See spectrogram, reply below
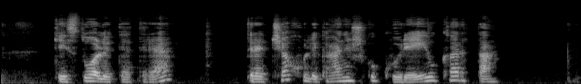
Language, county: Lithuanian, Vilnius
